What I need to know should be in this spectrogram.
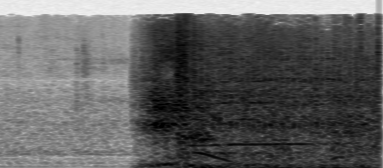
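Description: A monster snarls and shrieks loudly up close.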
